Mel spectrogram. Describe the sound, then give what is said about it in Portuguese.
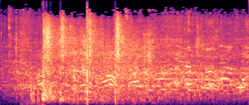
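Bombs and rubber-bullet gunshots at a street protest sound as several sharp, loud bangs and pops over a dense, continuous roar of crowd noise, with people talking throughout. “Mais bomba, tiro de bala de borracha.”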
